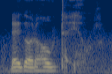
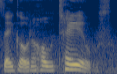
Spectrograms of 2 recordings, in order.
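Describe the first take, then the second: First: Whispered like a secret; hushed gossip whisper. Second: Said in the usual way. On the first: Shown as a demonstration. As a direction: lean in and whisper it.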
